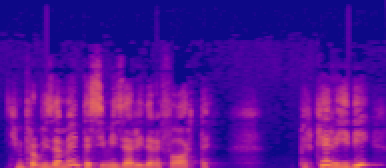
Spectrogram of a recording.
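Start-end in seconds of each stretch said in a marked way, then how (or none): 2.9-3.6 high, loud, feigned innocent, play-dumb tone. [name] asks Bungee why he suddenly laughed: feigning innocence. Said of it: "con aria di finto tonto".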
